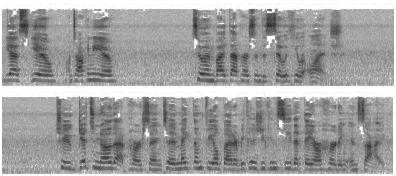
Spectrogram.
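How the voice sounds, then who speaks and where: Casting: young American woman, higher-pitched preppy voice, blunt sweary vlog chat, slightly noisy home-made recording. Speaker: vlogger. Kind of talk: casual personal vlog talk. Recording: faint background noise.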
